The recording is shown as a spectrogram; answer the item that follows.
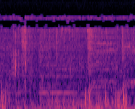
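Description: Hoofbeats of a horse cantering on sand arena footing, a quick run of dull thuds, with music playing in the background.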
